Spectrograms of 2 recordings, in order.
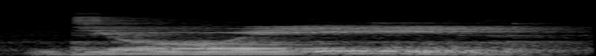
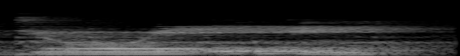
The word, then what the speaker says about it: जोई: हु, हु, जोई, जोई, ई बड़ी है, जोई।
